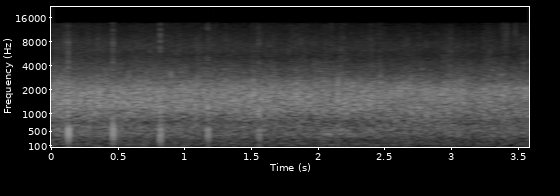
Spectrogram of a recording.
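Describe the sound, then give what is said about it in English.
A crowd claps steadily and energetically for children who told and sang the Christmas story, a dense wash of many hands with a few sharper individual claps standing out, sustained at an even level throughout with no talking. “Would you give just another round of applause?”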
